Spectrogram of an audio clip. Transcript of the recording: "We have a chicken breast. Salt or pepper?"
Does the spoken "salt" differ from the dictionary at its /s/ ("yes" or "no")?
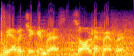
no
